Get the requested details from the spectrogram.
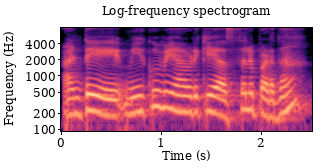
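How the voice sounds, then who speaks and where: A woman's voice: mid-range voice, normal speed, dark tone, close to an everyday voice. A woman voicing a blunt young female office worker who asks teasing, probing questions.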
